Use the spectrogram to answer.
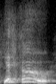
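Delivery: high, loud startled question; mock-shocked captain. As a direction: shoot back in disbelief. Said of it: "I'm like".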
